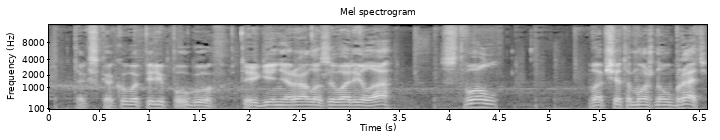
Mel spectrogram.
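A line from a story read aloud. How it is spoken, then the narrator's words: Grumbled. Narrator (Russian): проворчал Салтаханов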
